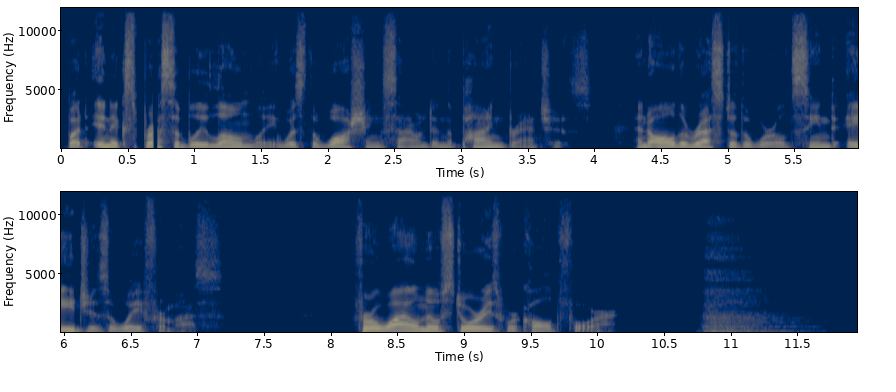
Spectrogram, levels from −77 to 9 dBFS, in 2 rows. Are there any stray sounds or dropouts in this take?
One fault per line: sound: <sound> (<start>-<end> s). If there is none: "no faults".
sound: dropout (0.7-0.7 s)
sound: sigh (10.7-11.7 s)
